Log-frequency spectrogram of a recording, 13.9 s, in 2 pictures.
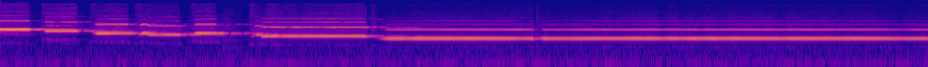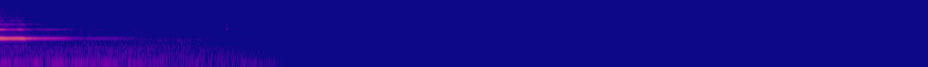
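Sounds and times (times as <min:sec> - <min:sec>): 
fife melody: 0:00.0 - 0:07.8.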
